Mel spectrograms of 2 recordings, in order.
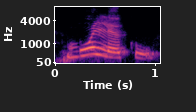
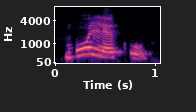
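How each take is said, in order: No difference in how they are said.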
